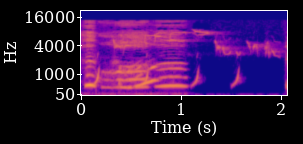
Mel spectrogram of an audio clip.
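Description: Cartoon sound effect: a plop with quick rising whistle-like glides over the tail of the background music in the first second, then a faint high twinkle that dies away.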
